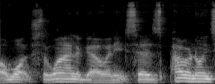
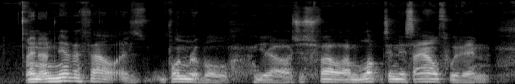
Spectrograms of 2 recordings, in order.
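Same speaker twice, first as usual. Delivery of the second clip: usual speaking voice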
